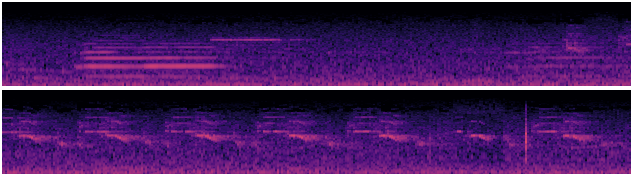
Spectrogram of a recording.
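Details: Two wild grey francolins, male and female, calling loudly in their territory. Territorial calls: after a few seconds of steady tonal hum, a fast run of harsh, ringing notes sweeps downward, repeated about every half second.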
